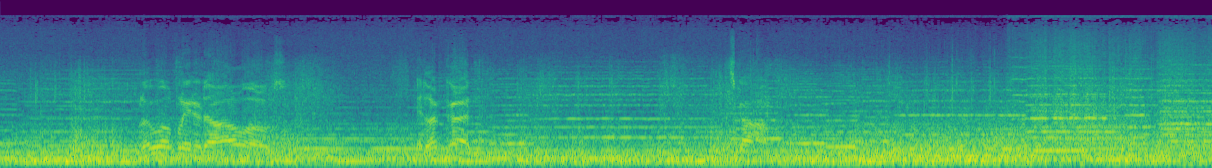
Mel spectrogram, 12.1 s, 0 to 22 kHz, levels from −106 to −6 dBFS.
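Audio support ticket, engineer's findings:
Pre-emphasis left on, 10.07 s to end (12.13 s). Sudden thin, bright, sibilant top end; treble about 8 dB hot at 10 kHz relative to 1 kHz. Shelf shape fits CD 50/15 µs emphasis with de-emphasis not applied in playback chain. Unlike a broad EQ boost, the lift is a fixed shelf starting around 3 kHz, switching in abruptly near the end of the clip.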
